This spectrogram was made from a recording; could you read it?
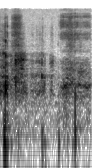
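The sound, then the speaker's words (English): A dog named Bugs pants heavily, its quick breaths broken by a few short, high whimpers over about a second and a half. “So I have a dog, if you guys didn't know.”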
